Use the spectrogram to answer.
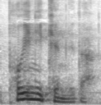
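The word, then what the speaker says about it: Φοινίκη: 바로 헬라 그대로 하면은 포이니케입니다. 영어식 발음으로 페니케아입니다.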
